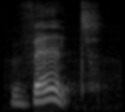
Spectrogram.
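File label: "vent", English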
